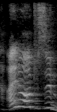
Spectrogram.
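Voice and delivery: high, loud, laughing protest; amused protest. Real, not acted. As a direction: say it through a burst of laughter. Laughing at own swimming remark.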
